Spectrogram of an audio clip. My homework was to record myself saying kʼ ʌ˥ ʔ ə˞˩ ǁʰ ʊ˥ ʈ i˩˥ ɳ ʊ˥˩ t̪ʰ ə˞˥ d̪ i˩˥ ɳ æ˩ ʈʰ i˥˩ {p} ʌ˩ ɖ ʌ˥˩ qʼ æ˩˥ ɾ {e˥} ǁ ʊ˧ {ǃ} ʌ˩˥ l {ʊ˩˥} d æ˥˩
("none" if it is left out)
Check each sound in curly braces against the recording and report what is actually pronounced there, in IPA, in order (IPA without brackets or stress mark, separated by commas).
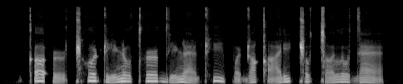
p, i˥, ǀ, ʊ˥˩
